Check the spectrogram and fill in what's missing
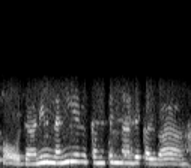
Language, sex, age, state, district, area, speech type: Kannada, female, 18-30, Karnataka, Kolar, rural, conversation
